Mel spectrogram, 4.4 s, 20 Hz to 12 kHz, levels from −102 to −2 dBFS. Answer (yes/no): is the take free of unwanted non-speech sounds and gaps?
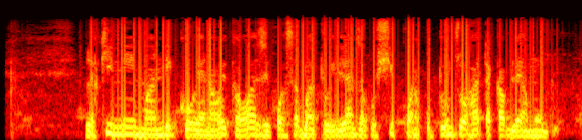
yes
